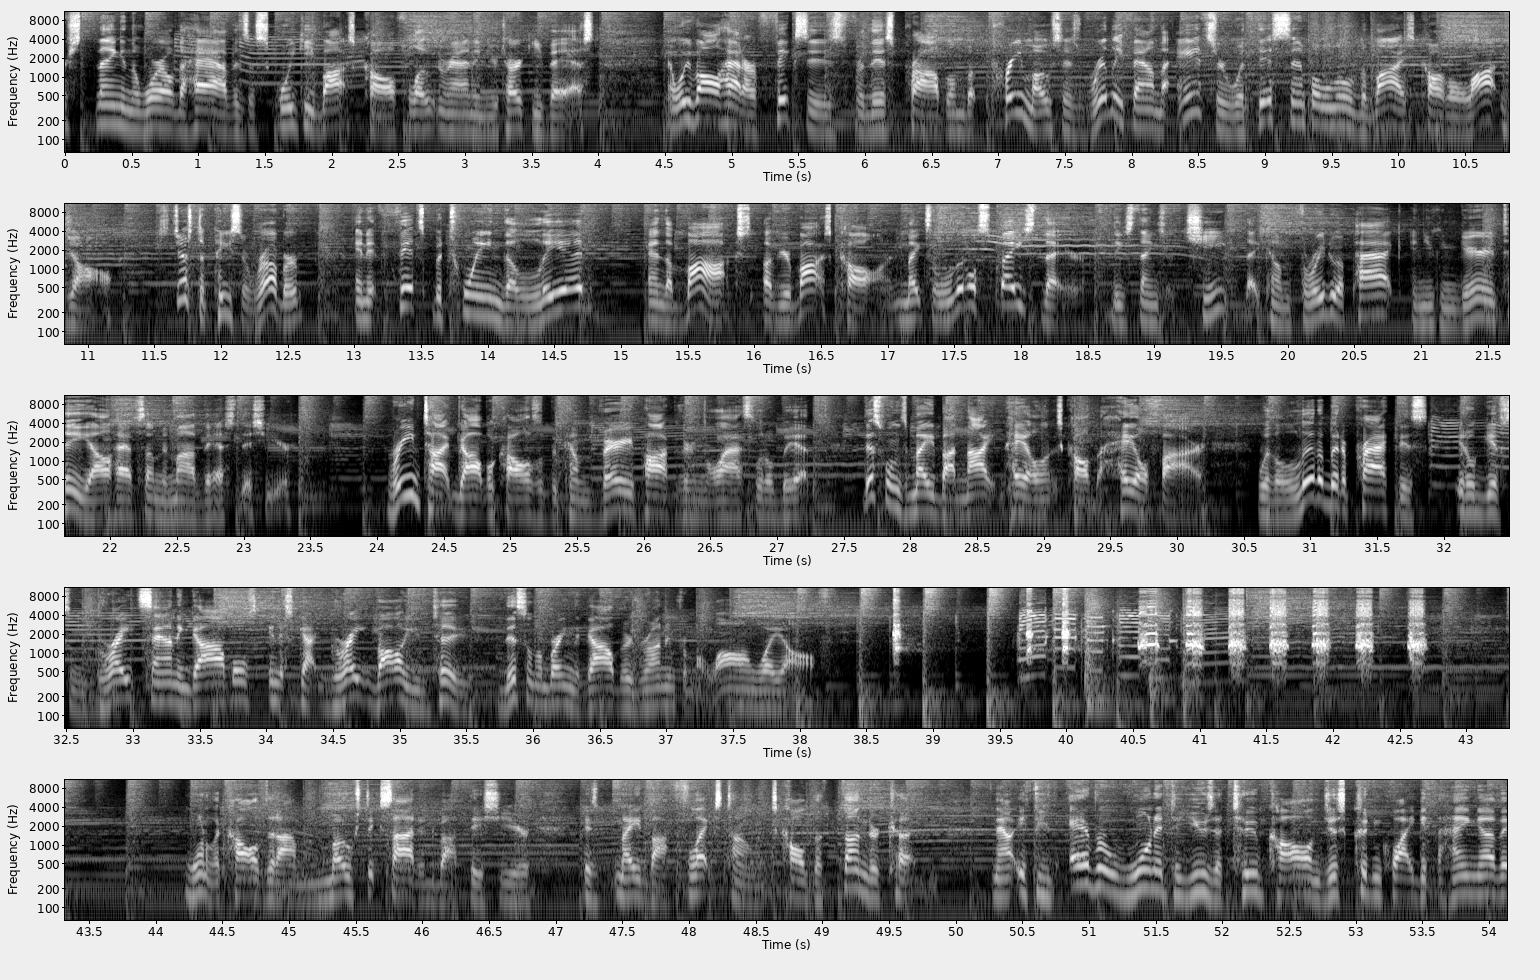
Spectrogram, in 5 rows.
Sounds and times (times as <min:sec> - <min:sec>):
Speech: 0:00.0 - 0:23.4, 0:24.1 - 0:38.2, 0:44.2 - 0:54.1
Music: 0:00.0 - 0:54.1.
